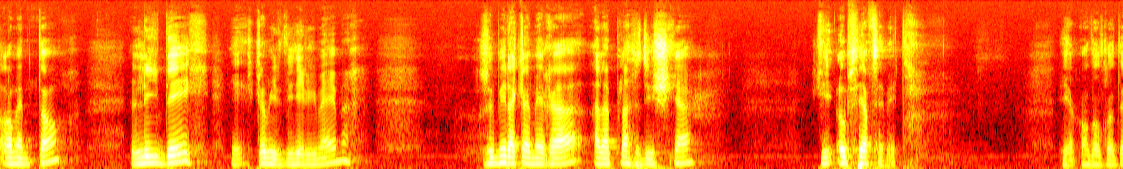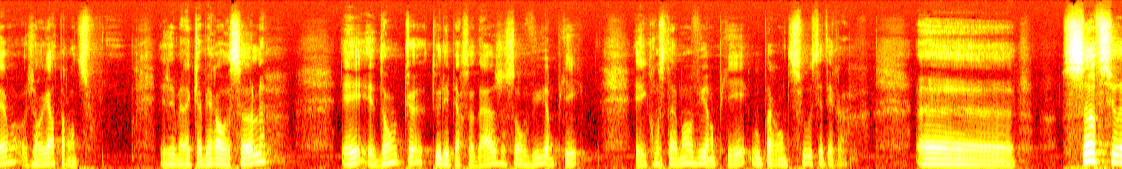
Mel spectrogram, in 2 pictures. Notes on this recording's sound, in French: Enregistrement intégral de l'intervention. Suite à la projection du film le 19 novembre 2014 au Centre des arts d'Enghien-les-Bains.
